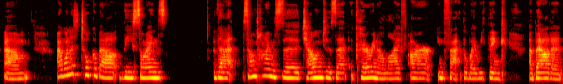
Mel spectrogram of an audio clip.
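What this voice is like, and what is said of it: Sick-sounding voice from a cold. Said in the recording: “sorry about my voice, I'm in a bit of a cold state”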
